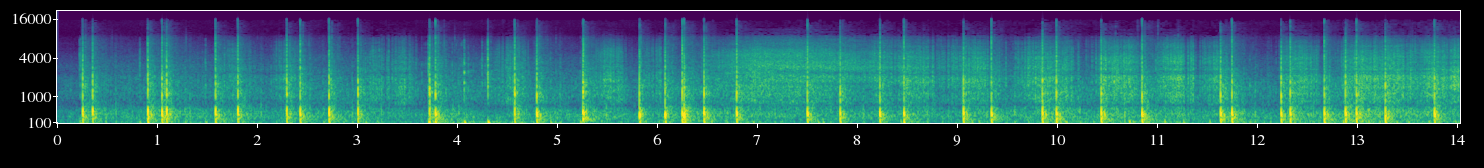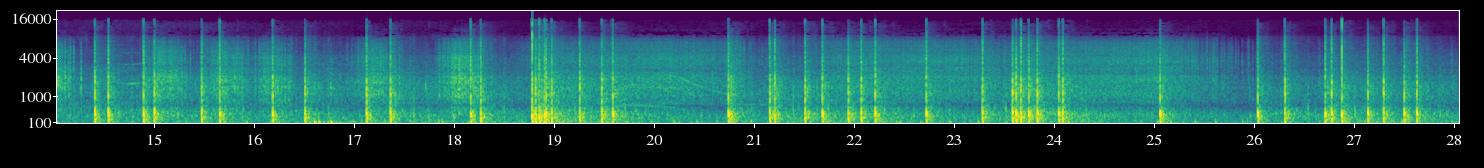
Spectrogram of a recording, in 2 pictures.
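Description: Aerial fireworks shells bursting in quick succession: a steady run of sharp bangs, often several a second, with crackling in between. One bang about two-thirds of the way through is louder than the rest.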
